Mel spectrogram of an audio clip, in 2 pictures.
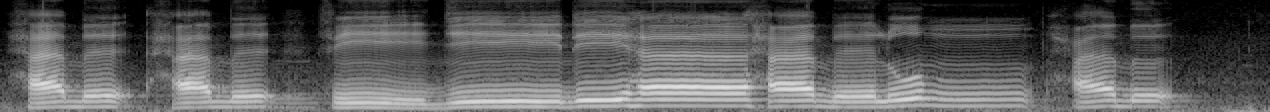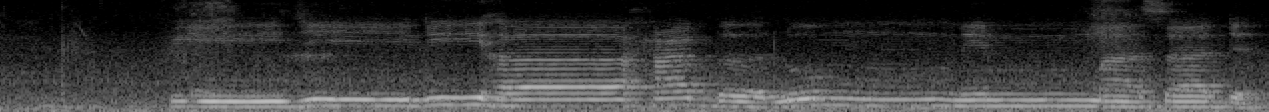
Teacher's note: Fi jidiha hablum min masad. Nah, ini huruf ba-nya dipantulkan. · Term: qalqalah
